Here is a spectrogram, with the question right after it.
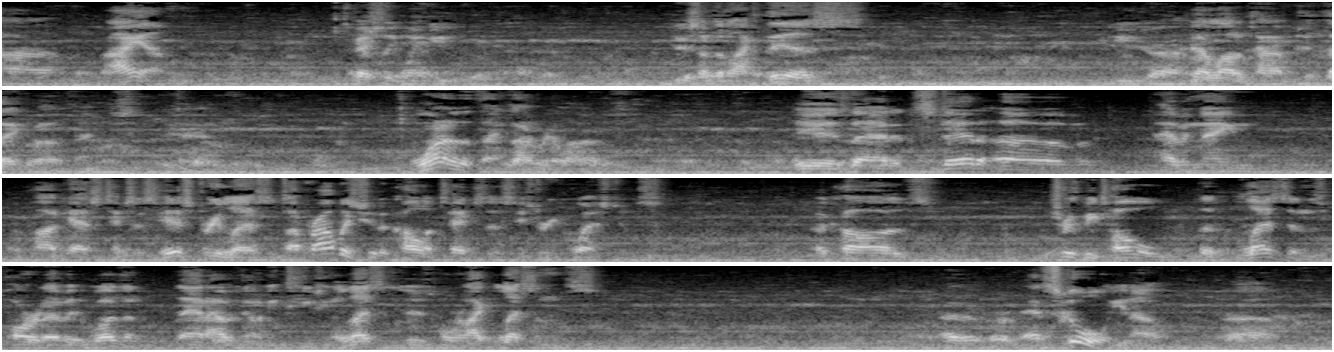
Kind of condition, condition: fault, poor sound quality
